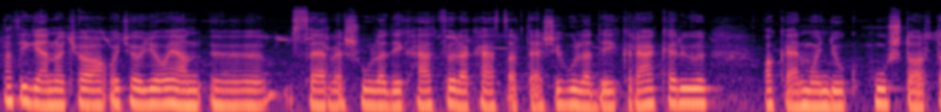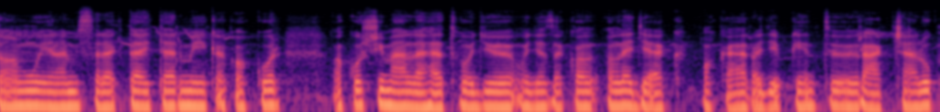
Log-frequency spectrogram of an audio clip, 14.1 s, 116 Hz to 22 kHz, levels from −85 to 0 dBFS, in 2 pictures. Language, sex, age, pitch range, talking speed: Hungarian, female, 30-49, 145-165 Hz, 135 wpm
